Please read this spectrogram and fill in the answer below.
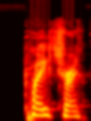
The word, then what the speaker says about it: Poitier: However, back in episode number 668 with Zach Poitier, I think I'm saying his name right. Poitier, thank you. See, it's a good thing there's no rolling of the R's there.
